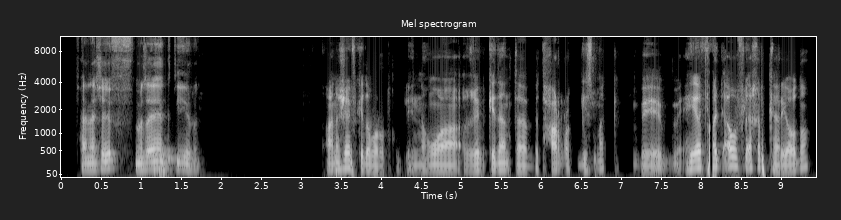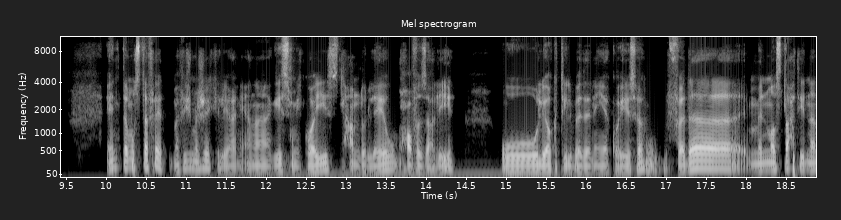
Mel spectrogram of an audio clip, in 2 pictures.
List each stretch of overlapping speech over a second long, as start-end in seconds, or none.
none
